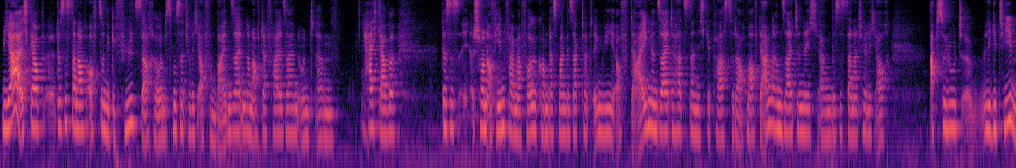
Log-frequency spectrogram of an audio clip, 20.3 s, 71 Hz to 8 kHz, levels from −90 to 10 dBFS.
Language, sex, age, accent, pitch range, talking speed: German, female, 20-39, German, 175-205 Hz, 200 wpm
